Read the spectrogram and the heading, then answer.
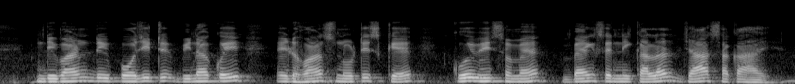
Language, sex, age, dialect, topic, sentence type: Magahi, male, 18-24, Western, banking, statement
